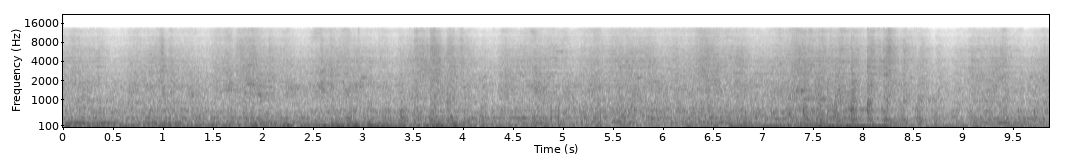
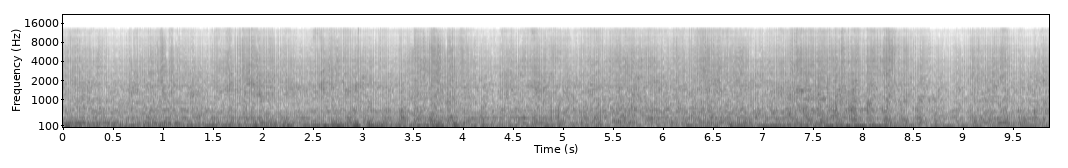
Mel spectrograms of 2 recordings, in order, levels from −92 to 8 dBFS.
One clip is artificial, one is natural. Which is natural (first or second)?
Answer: first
